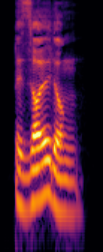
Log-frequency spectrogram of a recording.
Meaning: salary
- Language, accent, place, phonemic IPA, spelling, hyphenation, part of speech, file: German, Germany, Berlin, /bəˈzɔldʊŋ/, Besoldung, Be‧sol‧dung, noun, De-Besoldung.ogg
